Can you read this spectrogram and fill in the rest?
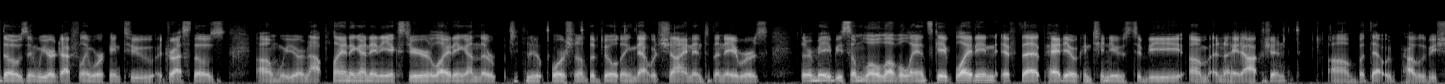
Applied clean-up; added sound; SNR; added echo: neural diffusion model UNIVERSE++.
